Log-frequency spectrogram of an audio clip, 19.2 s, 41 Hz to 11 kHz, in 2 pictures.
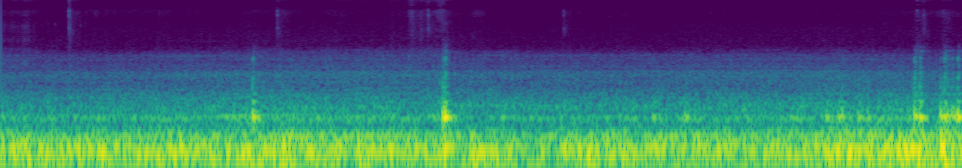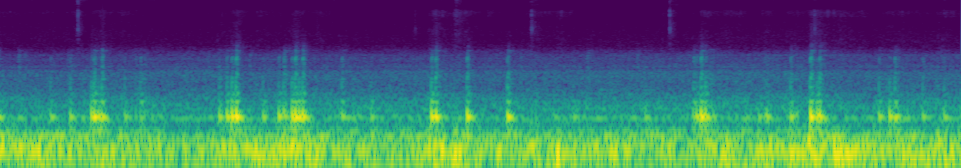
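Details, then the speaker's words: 2018 Jeep Compass driven over bumps, microphone held underneath near the floor: sharp clunks and rattles over low road rumble, likely from worn plastic front sway bar links, to be replaced. "Most likely to me, it's usually the sway bar links. That's what makes that noise when you're on the ground."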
